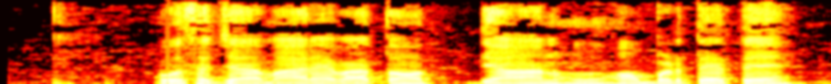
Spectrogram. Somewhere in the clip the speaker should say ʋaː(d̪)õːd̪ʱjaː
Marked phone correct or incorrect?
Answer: incorrect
